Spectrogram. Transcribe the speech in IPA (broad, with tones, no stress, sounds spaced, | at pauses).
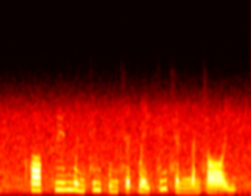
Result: kʰ ɔː˥ k̚ f yː˥ ŋ w ɪ˧ ŋ t͡s ɪ˥ ŋ kʷ ɪ˧ ŋ s ɵ˨˥ t̚ w e˨˩ j t͡s ɪ˥ ŋ s ɵ˨ n ŋ ɐ˨˥ n s ɔː˨˩ j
